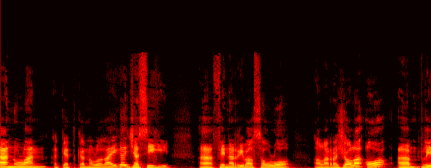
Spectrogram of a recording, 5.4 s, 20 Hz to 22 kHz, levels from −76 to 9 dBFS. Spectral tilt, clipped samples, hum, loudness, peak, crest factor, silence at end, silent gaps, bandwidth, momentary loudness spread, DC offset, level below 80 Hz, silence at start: -6 dB/octave; under 0.1%; none; -24 LUFS; -4 dBFS; 20 dB; 0 s; none; 15.5 kHz; 9 LU; under 0.1%; -60 dBFS; 0 s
